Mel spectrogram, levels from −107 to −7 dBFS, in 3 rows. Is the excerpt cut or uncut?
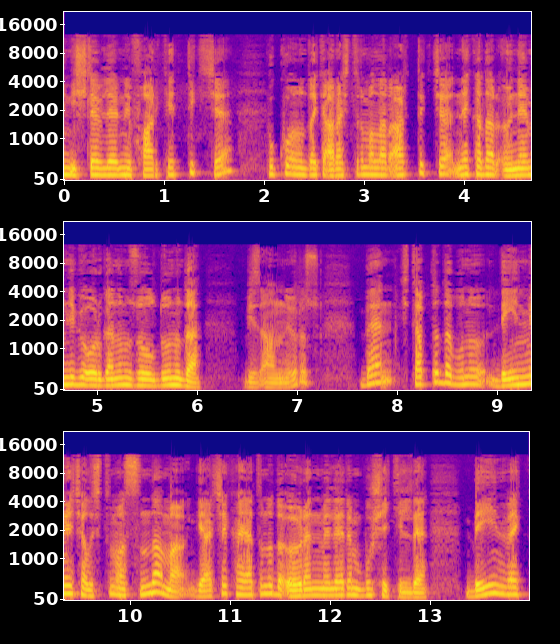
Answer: uncut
